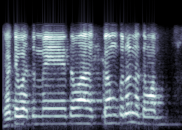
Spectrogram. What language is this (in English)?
Sindhi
